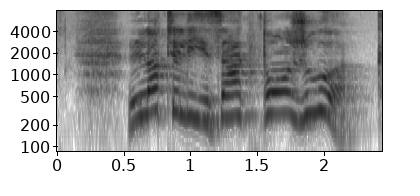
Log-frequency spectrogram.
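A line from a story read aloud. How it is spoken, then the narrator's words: Shrieking. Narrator (German): kreischte Raffaela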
